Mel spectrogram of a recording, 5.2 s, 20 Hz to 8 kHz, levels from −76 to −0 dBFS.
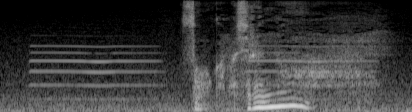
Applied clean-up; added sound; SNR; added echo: none; Wind instrument, woodwind instrument; 15 dB; none.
